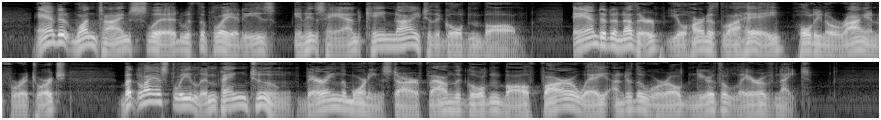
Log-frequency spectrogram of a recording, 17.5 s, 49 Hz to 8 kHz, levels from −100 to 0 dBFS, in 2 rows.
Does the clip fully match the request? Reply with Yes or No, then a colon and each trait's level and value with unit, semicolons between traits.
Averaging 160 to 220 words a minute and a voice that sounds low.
Yes: average, 170 wpm; low, 105 Hz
